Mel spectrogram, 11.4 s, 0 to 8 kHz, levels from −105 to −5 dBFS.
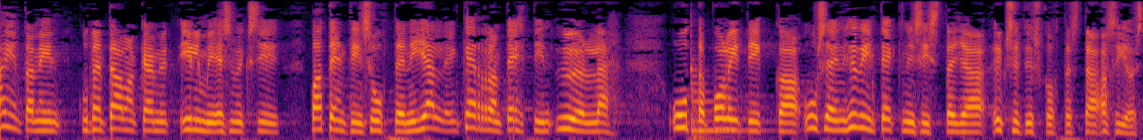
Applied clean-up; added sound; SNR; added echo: none; Bowed string instrument; 17 dB; none.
